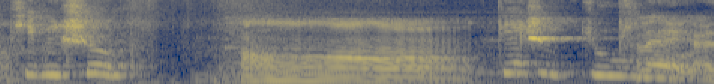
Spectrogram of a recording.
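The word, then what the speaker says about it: 电视剧: ju (correcting pronunciation) Ju! It's like a story right? Tv show Oh! Dian shi ju (tv show) Play-- oh I said-- I was so close!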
